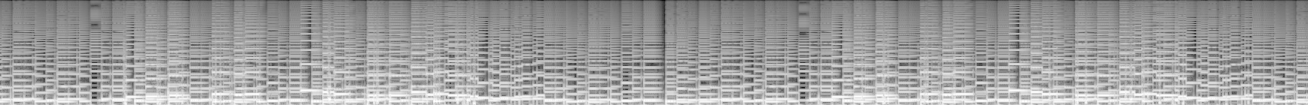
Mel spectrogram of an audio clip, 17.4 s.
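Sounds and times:
music box melody on SID MOS6581R4 chip: 0:00.1 - 0:08.6, 0:09.6 - 0:17.4.

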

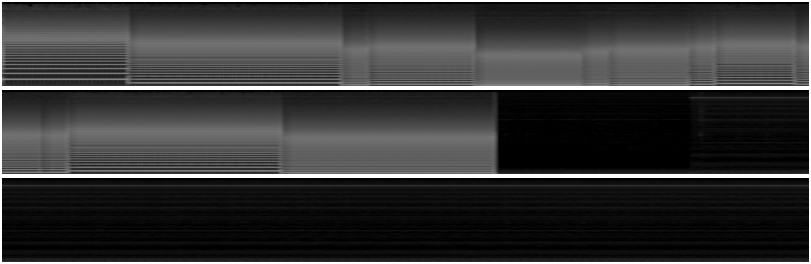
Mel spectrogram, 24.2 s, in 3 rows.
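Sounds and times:
sword motif on CSG8580R5 sound chip: 0:00.0 - 0:13.0.

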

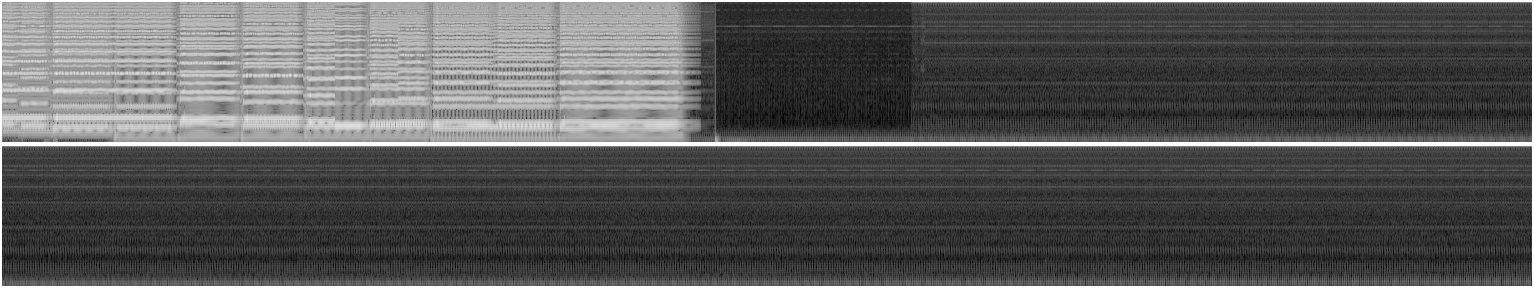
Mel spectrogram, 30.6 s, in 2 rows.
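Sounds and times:
evening hymn melody on CSG8580 chip: 0:00.0 - 0:07.1.

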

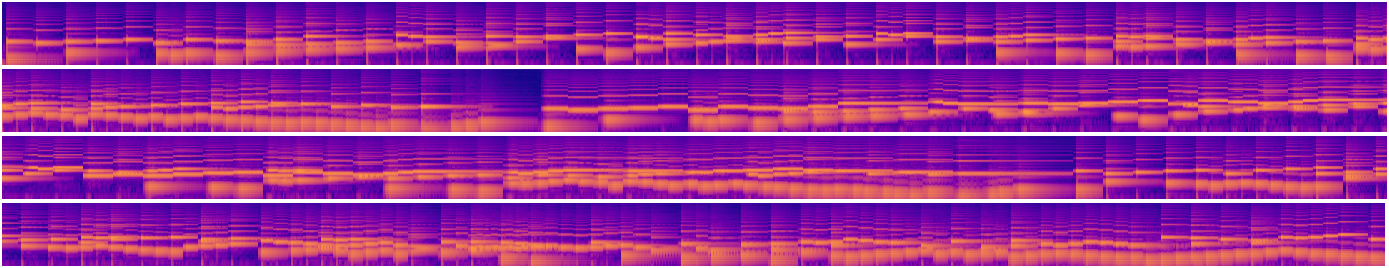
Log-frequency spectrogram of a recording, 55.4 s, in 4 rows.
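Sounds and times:
baroque variations as SID chiptune music on CSG8580R5: 0:00.0 - 0:55.3.

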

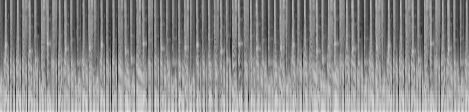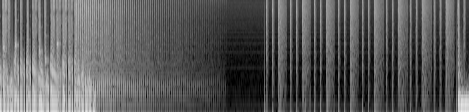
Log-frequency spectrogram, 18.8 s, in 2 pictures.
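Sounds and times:
CSG8580R5 sound chip noise: 0:00.0 - 0:13.2.

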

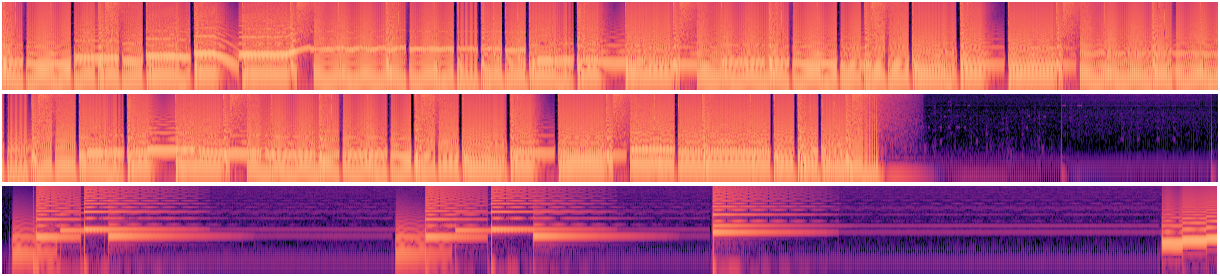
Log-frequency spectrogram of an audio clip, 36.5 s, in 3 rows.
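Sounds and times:
MOS6581R4 SID chip music: 0:00.0 - 0:21.0, 0:28.3 - 0:30.6, 0:35.9 - 0:36.4.

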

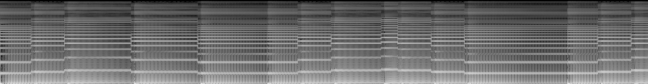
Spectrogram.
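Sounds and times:
MOS6581R4 chiptune game music: 0:00.0 - 0:06.4.

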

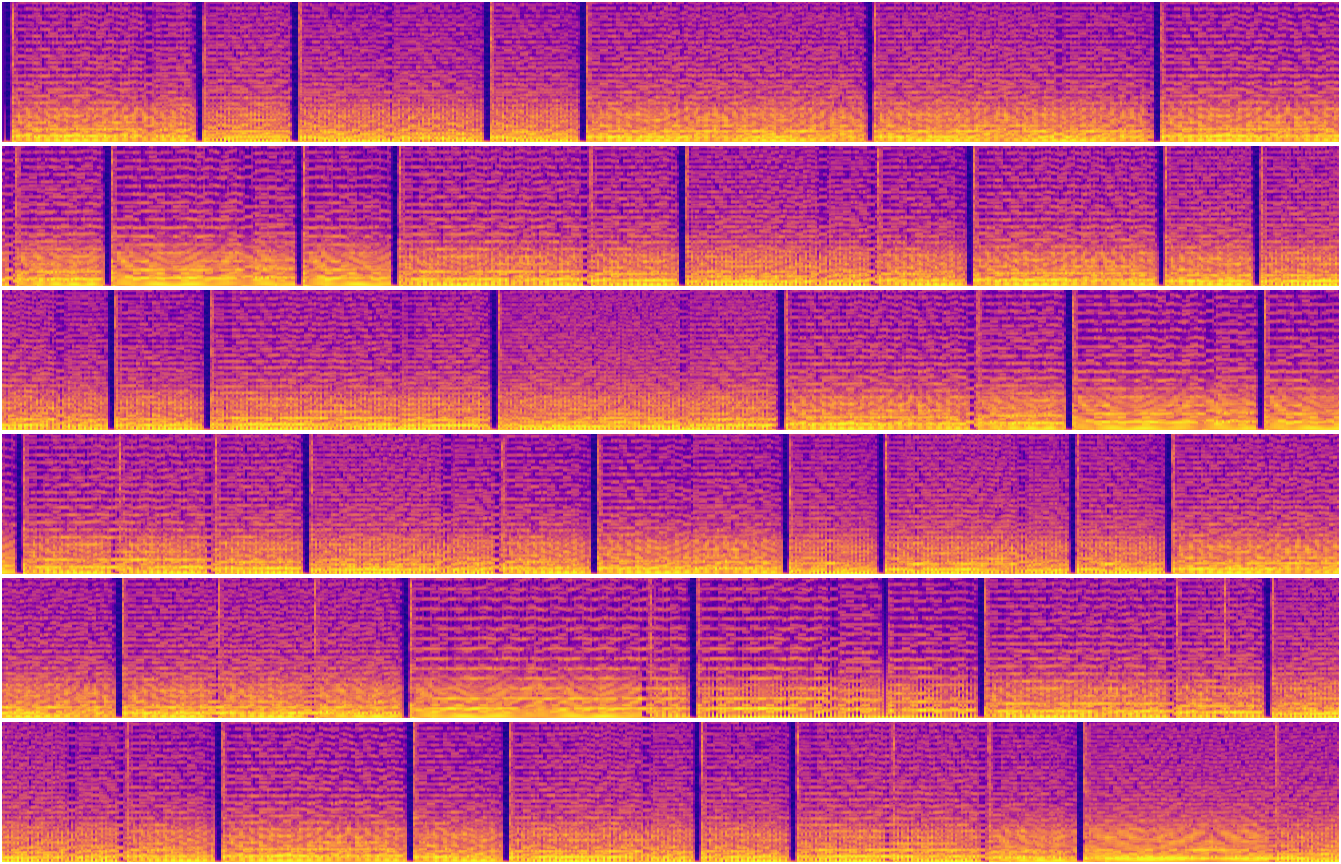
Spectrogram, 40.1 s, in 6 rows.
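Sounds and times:
SID CSG8580R5 chip music: 0:00.0 - 0:40.1.

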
